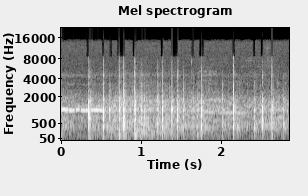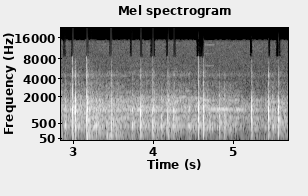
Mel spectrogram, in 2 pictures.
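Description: Aerial firework shells bursting: a fast, irregular stream of bangs and crackles, several a second.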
